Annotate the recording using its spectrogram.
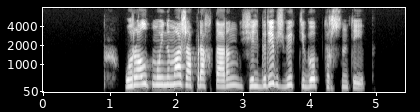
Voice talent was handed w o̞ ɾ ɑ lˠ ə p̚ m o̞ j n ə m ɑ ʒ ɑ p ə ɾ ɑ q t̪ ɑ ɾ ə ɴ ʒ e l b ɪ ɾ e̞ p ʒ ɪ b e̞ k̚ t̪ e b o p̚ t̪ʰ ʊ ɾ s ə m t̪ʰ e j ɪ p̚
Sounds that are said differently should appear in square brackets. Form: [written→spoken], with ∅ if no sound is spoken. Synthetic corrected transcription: w o̞ ɾ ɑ lˠ ə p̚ m o̞ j n ə m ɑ ʒ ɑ p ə ɾ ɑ q t̪ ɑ ɾ ə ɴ ʒ e l b ɪ ɾ e̞ p ʒ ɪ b e̞ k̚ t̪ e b o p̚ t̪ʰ ʊ ɾ s ə [m→n] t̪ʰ e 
